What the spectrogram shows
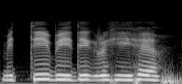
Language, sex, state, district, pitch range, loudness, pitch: Hindi, female, Arunachal Pradesh, Longding, 205-220 Hz, -12 LUFS, 215 Hz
